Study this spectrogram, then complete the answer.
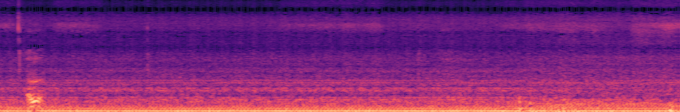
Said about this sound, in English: Smells like burnt rubber. Is my truck on fire? No, my truck is fine. You know, the idiot is just there burning rubber.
